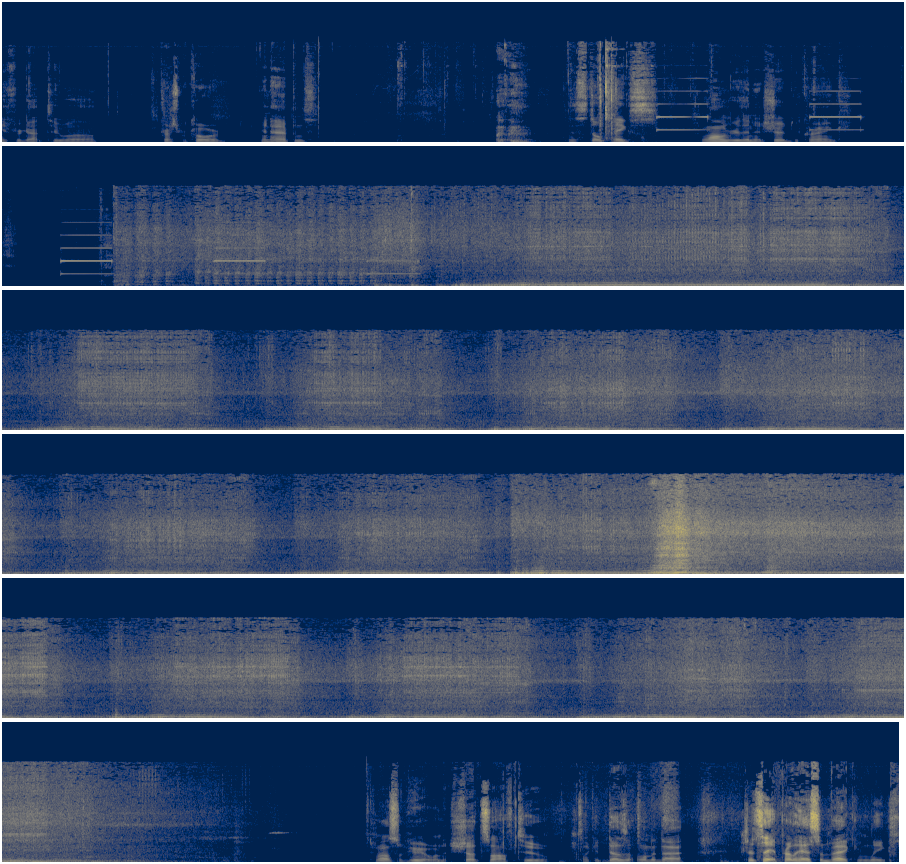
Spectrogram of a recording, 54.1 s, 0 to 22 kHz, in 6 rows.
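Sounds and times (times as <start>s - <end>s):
engine cranking: 10.2s - 35.2s
car engine revving: 10.2s - 47.2s.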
